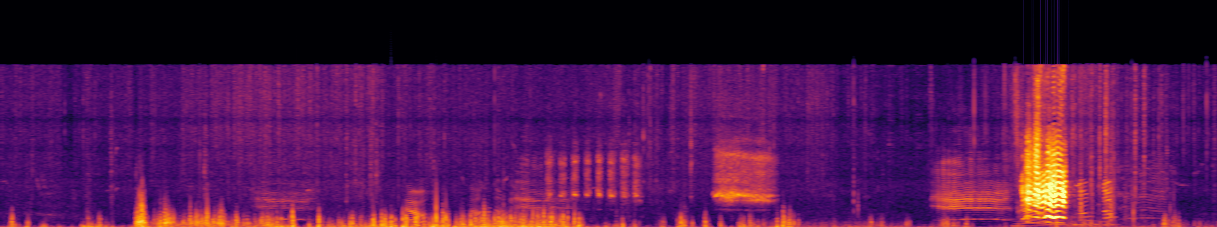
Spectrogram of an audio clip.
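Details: Goats being herded by a six-month-old stockdog give several wavering, quavering bleats, some high and strained, scattered through a steady rumble of trampling hooves, with a person talking in the background.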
